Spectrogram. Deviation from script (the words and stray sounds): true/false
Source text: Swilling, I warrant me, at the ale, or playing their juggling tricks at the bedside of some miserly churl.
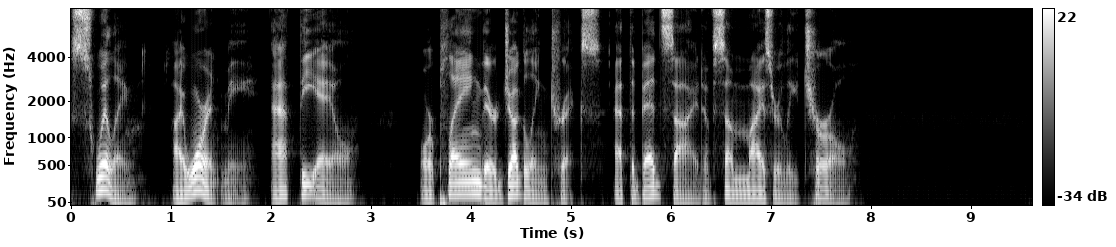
false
